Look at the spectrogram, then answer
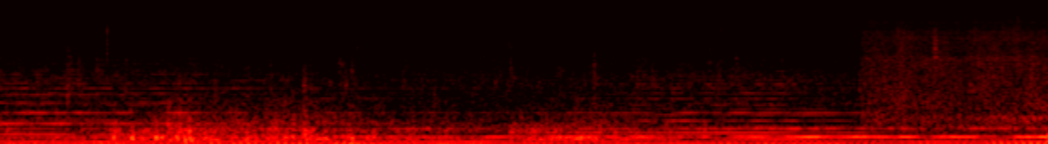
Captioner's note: thunder rumbles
